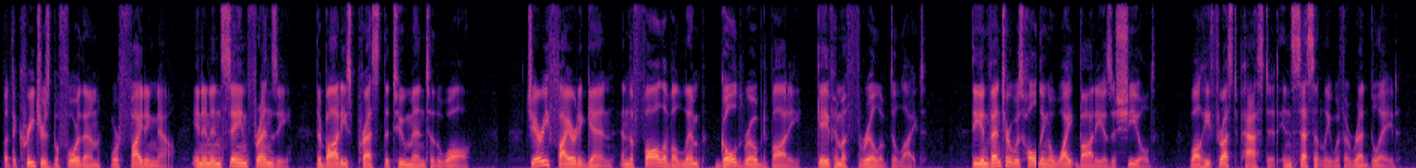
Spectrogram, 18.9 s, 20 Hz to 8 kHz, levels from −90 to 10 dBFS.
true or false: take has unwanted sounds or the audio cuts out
true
